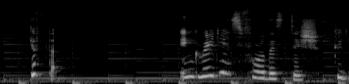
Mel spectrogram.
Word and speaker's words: kefta: As usual, I will tell you how Tunisian people pronounce it. They say kefta.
